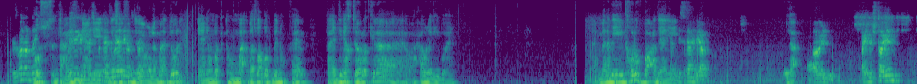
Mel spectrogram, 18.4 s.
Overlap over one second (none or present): present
